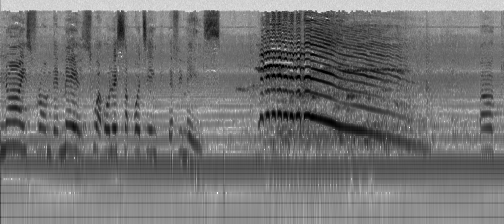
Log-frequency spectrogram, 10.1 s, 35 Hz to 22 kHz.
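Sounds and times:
woman ululating: 0:05.1 - 0:08.6.

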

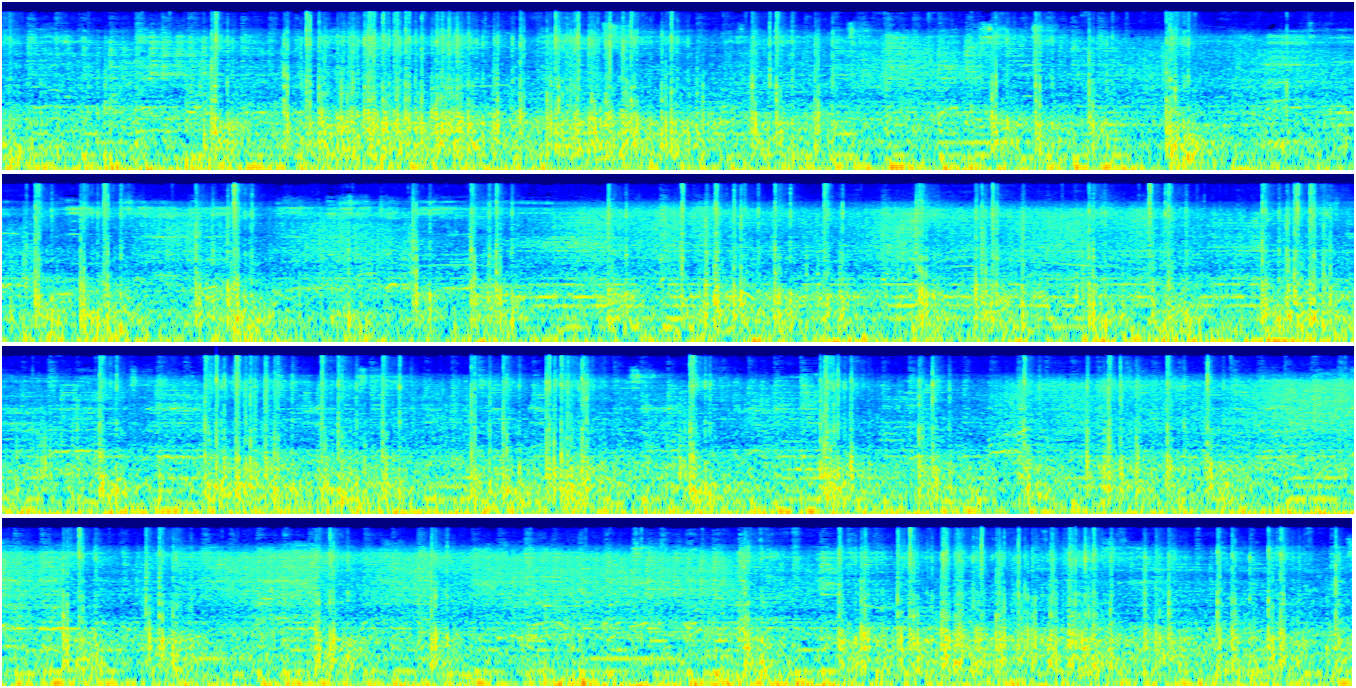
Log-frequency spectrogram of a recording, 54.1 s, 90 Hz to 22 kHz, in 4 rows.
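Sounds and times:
fireworks bursting: 0:00.0 - 0:54.0
music playing: 0:00.0 - 0:54.0.

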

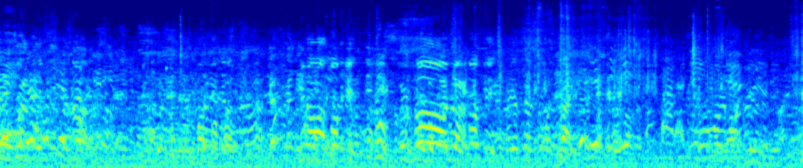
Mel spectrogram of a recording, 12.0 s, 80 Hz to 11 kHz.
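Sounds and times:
people talking: 0:00.0 - 0:12.0.

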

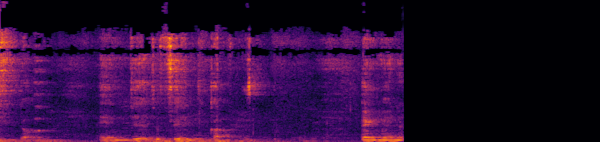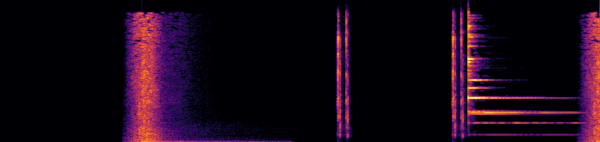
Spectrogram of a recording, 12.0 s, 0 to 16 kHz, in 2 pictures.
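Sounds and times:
notification bell ding: 0:10.6 - 0:12.0.

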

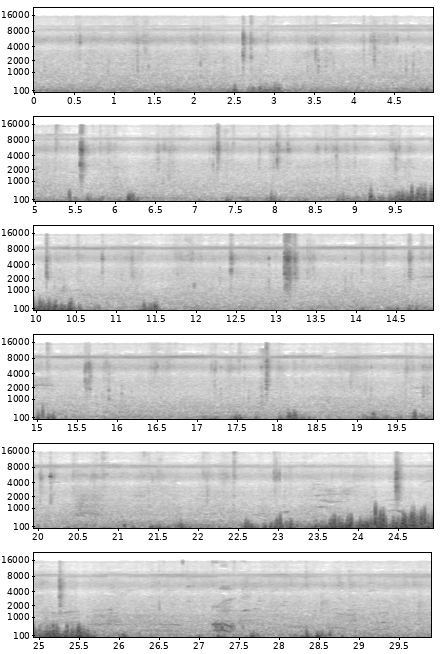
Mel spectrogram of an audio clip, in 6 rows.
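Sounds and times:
footsteps: 0:00.4 - 0:23.2
wind gusting on microphone: 0:02.4 - 0:11.7, 0:14.3 - 0:15.4, 0:17.0 - 0:29.2.

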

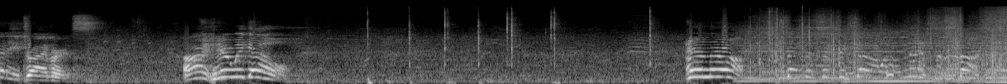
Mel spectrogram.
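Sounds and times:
steady background noise: 0:00.0 - 0:10.0
sharp clicks: 0:03.7 - 0:05.7.

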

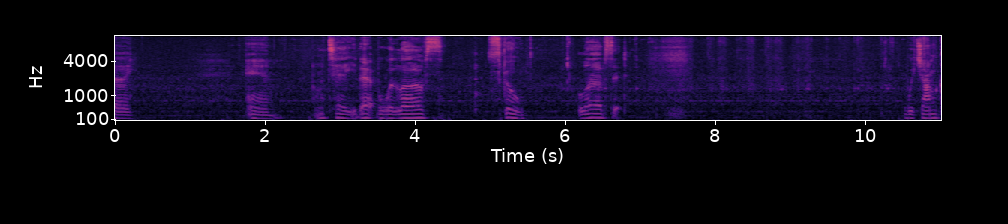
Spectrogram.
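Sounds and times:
soft rubbing: 0:05.2 - 0:11.0.

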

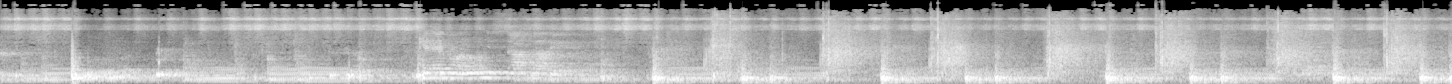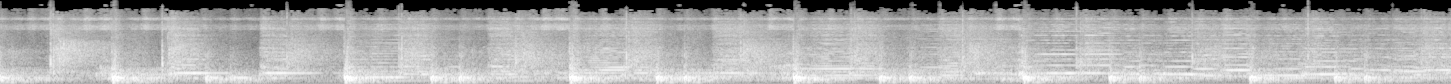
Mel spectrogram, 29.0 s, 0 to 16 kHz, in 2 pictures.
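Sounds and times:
rock band playing: 0:00.0 - 0:04.2, 0:05.7 - 0:29.0
steady drum beat: 0:00.0 - 0:29.0.

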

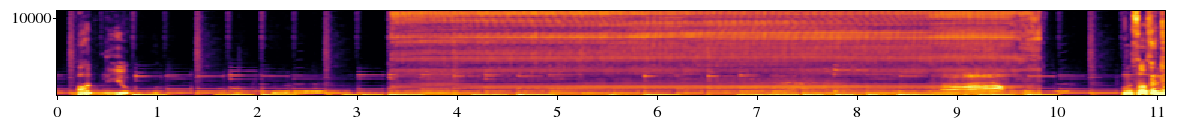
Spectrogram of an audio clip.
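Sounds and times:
background music with bass line: 0:00.8 - 0:11.0
tattoo machine buzzing: 0:03.3 - 0:09.9
person crying out in pain: 0:08.8 - 0:09.6.

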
